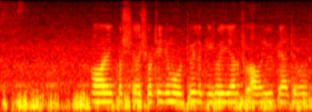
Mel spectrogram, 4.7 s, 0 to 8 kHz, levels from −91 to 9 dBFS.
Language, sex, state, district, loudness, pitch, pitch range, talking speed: Punjabi, female, Punjab, Kapurthala, -18 LUFS, 190 Hz, 190-195 Hz, 165 wpm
